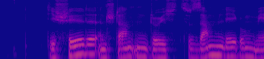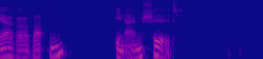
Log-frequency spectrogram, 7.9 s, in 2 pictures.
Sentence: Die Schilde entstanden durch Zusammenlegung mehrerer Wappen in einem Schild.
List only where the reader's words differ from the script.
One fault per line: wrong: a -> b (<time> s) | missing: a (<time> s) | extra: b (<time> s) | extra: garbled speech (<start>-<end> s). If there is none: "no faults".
no faults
